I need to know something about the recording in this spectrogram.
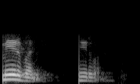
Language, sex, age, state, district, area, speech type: Punjabi, female, 30-45, Punjab, Shaheed Bhagat Singh Nagar, urban, conversation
